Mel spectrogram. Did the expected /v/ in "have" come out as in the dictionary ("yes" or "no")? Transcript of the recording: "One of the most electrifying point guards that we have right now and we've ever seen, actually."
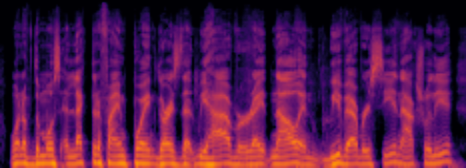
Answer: yes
